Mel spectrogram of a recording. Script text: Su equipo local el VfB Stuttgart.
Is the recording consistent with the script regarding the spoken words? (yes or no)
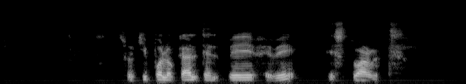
yes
